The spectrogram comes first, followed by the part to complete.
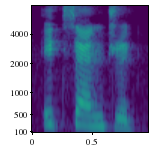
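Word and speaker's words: eccentric: पहले ई से इक, फिर CEN सैन, TRIC ट्रिक, इक्सेंट्रिक।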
